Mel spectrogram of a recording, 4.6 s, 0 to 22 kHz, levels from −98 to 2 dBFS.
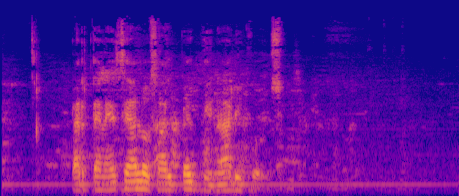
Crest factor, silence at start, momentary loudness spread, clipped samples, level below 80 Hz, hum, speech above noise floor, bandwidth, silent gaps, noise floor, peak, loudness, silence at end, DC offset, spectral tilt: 20 dB; 0.05 s; 20 LU; under 0.1%; -70 dBFS; none; 32 dB; 15.5 kHz; none; -60 dBFS; -10 dBFS; -28 LUFS; 1.55 s; under 0.1%; -4.5 dB/octave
